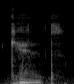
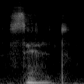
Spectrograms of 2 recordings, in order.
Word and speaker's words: Celt: To begin with, should we use the pronunciation Celt or Celt? Actually, I will use Celt in this video, but the two are acceptable.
